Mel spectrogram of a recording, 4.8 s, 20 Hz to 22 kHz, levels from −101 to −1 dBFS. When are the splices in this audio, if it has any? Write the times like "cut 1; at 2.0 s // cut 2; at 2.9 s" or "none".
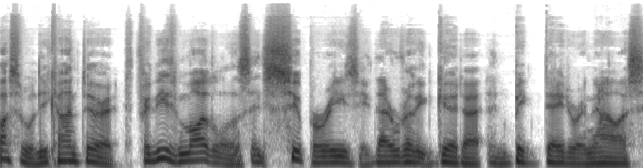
none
